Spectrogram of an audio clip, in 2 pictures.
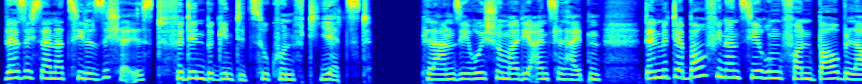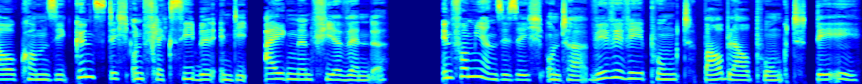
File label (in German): sprecherdemo werbung; baublau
